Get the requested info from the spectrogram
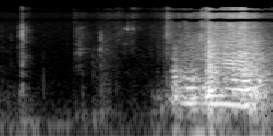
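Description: Handling noise from the camera being picked up and moved: a few faint clicks, then a loud rubbing scrape starting about one and a half seconds in.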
